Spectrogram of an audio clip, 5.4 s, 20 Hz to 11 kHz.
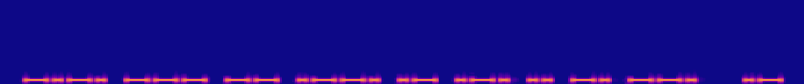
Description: Morse code, heard as a keyed tone, about 25 wpm, 600 Hz. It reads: COMPARING A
